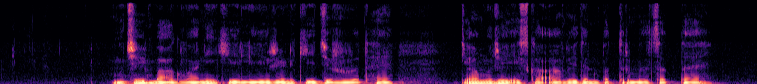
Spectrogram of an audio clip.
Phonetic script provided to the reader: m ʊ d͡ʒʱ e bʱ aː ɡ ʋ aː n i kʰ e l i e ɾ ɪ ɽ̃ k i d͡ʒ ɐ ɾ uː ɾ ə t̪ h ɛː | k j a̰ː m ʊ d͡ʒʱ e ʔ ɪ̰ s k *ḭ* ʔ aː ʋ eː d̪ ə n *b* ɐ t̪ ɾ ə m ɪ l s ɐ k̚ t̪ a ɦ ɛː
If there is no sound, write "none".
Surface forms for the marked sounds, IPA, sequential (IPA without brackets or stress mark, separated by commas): a̰, p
